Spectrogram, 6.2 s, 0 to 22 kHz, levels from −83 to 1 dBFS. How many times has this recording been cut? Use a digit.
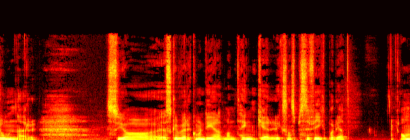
0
